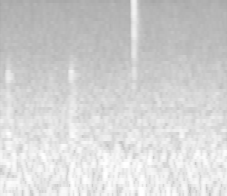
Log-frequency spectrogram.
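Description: Near silence: room tone with a few faint light clicks, the sharpest one a little past halfway.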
